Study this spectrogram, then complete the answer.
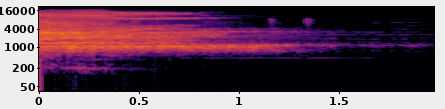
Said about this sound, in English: Last one. Inhale through the nose, head rises. Exhale, lion's breath.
